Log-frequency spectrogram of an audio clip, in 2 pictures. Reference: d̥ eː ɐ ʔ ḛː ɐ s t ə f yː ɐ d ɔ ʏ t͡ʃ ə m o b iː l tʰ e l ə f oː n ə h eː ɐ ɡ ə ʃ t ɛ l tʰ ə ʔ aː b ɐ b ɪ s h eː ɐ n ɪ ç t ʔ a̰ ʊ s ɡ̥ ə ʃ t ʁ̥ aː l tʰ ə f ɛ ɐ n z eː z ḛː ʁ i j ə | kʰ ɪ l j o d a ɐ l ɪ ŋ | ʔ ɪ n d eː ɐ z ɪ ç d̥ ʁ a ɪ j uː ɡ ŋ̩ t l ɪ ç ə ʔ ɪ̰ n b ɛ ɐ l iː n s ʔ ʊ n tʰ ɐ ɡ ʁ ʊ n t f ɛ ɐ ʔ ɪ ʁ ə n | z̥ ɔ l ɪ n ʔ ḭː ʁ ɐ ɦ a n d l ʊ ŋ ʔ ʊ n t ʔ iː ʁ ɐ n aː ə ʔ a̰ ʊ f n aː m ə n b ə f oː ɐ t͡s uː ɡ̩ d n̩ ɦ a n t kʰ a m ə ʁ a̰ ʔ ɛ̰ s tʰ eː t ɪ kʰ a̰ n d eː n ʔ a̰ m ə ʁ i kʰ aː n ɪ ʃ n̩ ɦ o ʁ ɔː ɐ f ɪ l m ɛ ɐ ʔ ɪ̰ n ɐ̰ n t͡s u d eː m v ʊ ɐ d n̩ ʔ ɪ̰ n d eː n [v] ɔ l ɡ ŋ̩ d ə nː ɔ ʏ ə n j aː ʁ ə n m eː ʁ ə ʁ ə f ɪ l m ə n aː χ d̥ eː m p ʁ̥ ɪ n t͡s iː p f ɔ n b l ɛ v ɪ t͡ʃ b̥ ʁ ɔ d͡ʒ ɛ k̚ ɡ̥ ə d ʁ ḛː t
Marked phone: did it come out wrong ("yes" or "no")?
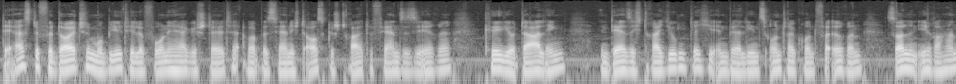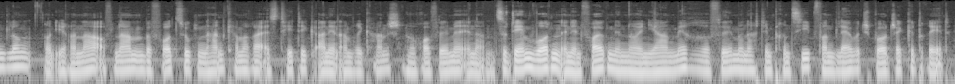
yes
